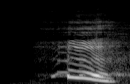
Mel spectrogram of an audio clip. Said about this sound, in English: Okay, no, I want you to swallow that yawn in future.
